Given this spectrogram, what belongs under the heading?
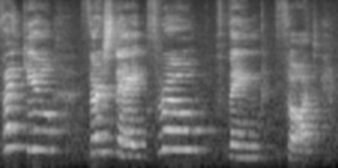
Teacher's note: it's just passing off the air through your mouth with the tip of your tongue between your upper and your lower teeth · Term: voiceless th sound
